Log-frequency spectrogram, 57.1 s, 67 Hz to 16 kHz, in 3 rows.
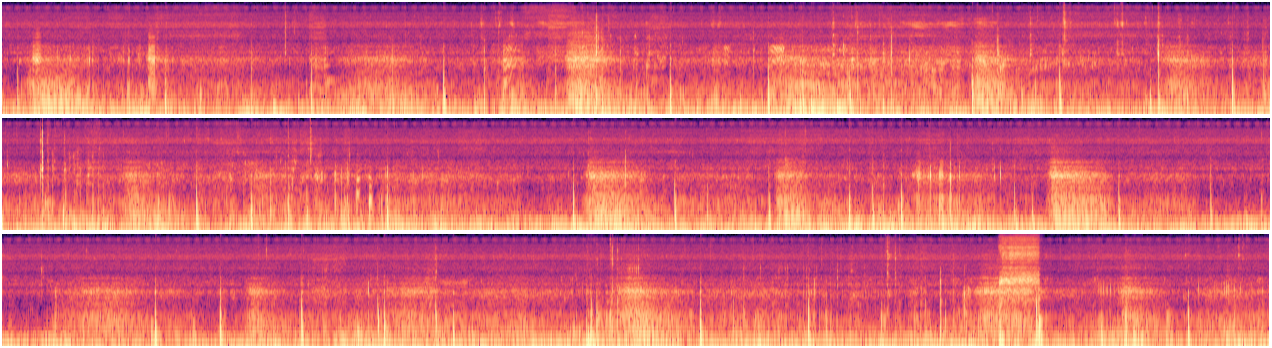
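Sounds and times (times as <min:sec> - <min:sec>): small clicks underwater: 0:00.1 - 0:05.0, 0:05.7 - 0:25.0, 0:30.2 - 0:34.6, 0:37.1 - 0:38.9, 0:40.3 - 0:45.1, 0:46.4 - 0:53.8, 0:54.4 - 0:57.0
gurgling exhaled bubbles: 0:07.4 - 0:16.4, 0:50.2 - 0:53.8.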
